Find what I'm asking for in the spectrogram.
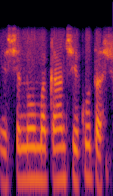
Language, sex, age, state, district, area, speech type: Kashmiri, male, 18-30, Jammu and Kashmir, Kulgam, urban, conversation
